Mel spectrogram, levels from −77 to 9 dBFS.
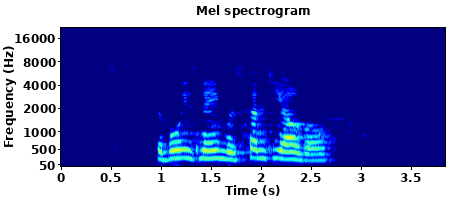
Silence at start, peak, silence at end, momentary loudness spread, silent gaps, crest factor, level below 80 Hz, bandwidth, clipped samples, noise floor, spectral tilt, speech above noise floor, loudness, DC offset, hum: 0.95 s; -18 dBFS; 1.15 s; 14 LU; none; 18 dB; -82 dBFS; 7.6 kHz; under 0.1%; -83 dBFS; -6 dB/octave; 50 dB; -34 LUFS; under 0.1%; none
